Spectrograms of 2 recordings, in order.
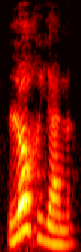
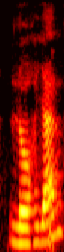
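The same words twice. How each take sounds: First: Loud "Lauriane" with the first syllable cut; called-out syllable. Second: Said in the usual way. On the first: Shown as a demonstration. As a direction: call out "Lauriane" to the class. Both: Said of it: "de deviner lesquels c'est".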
